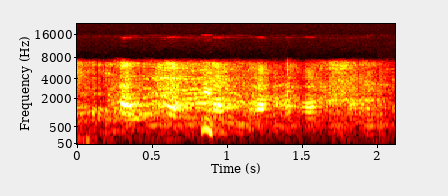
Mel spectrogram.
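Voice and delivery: a light high giggle. Real, not acted. Pastor giggling at his own joke to the church. Laughs after teasing.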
